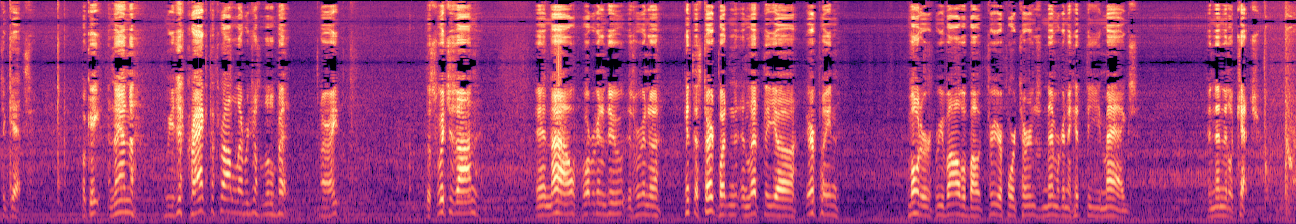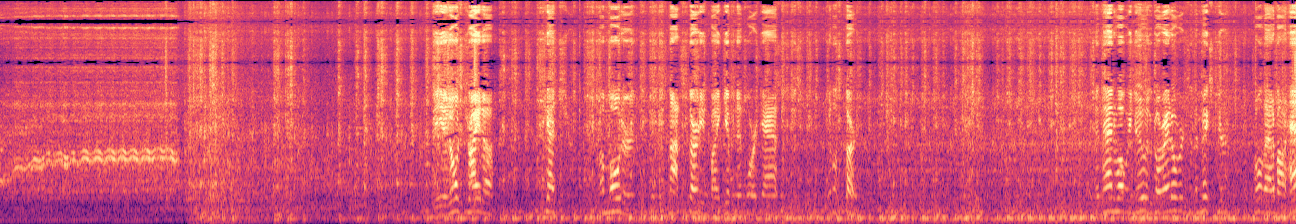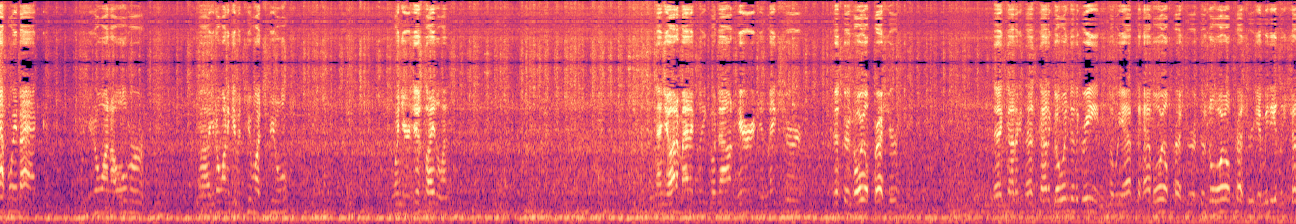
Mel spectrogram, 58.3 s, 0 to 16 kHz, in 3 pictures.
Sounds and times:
Speech: 0.0s - 0.5s, 1.2s - 5.1s, 6.4s - 7.2s, 8.0s - 12.6s, 13.6s - 17.1s, 18.1s - 19.0s, 25.9s - 26.9s, 27.5s - 32.4s, 35.8s - 39.6s, 40.2s - 41.1s, 41.8s - 43.2s, 44.8s - 45.6s, 48.7s - 52.4s, 53.8s - 58.3s
Aircraft: 21.9s - 35.8s, 36.7s - 38.2s, 49.4s - 54.3s.

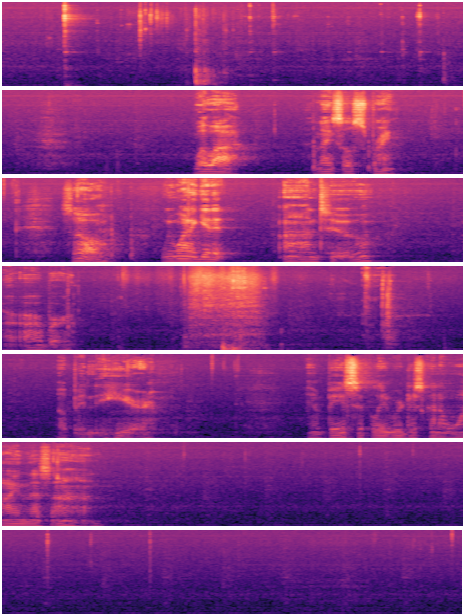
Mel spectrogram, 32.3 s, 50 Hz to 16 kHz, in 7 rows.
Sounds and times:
Speech: 6.5s - 8.6s, 9.8s - 13.0s, 13.8s - 14.6s, 19.0s - 20.1s, 21.5s - 24.2s.

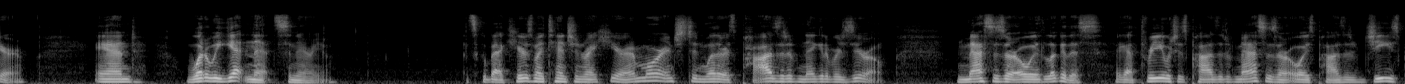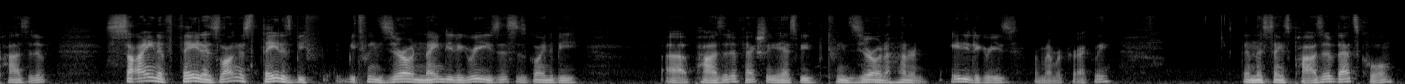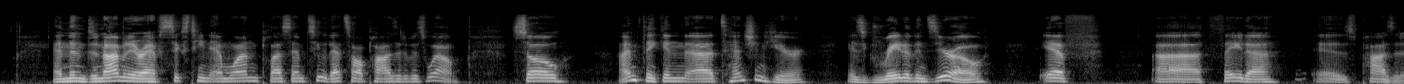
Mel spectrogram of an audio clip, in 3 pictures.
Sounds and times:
Speech: 0.0s - 0.3s, 1.0s - 3.4s, 4.6s - 8.9s, 9.6s - 19.9s, 20.6s - 25.2s, 26.3s - 28.0s, 28.6s - 42.1s.

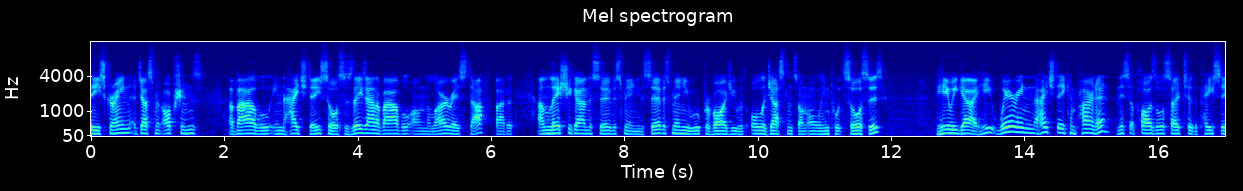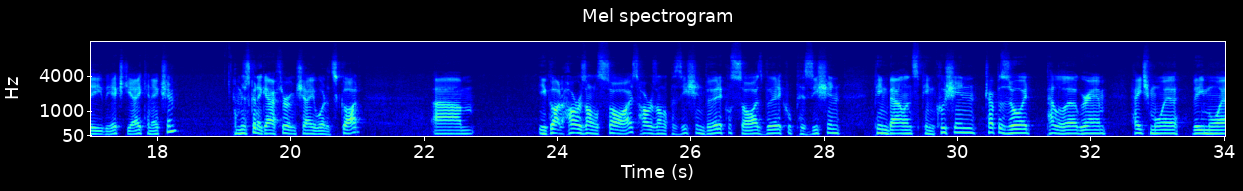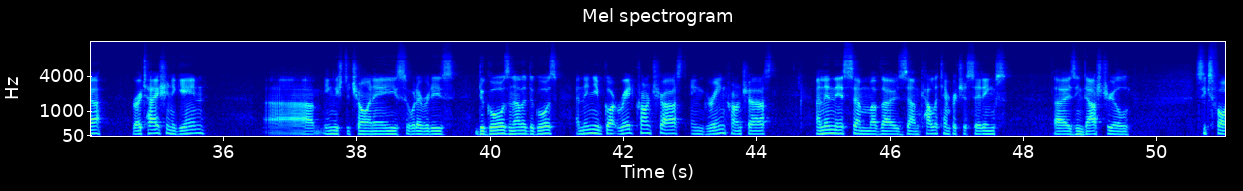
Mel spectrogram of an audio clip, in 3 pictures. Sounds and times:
Speech: 0.0s - 12.0s, 12.7s - 18.4s, 19.1s - 21.1s, 22.1s - 22.8s, 23.7s - 35.8s, 36.6s - 47.8s, 48.4s - 49.7s, 50.6s - 51.0s.

